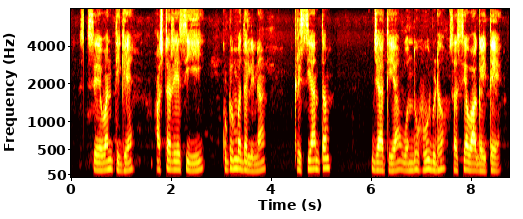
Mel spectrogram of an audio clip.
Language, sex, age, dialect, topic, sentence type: Kannada, male, 18-24, Mysore Kannada, agriculture, statement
